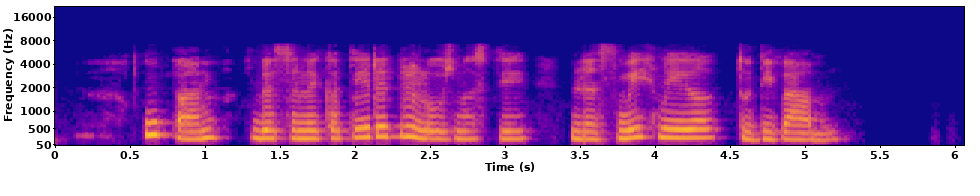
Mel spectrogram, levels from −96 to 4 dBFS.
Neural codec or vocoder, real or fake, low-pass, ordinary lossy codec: codec, 16 kHz, 2 kbps, FunCodec, trained on LibriTTS, 25 frames a second; fake; 7.2 kHz; AAC, 48 kbps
